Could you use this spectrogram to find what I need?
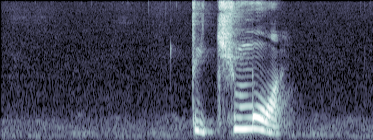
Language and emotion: Russian, angry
